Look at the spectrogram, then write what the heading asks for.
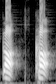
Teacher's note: क ख ये सब का उच्चारण कंठ से हो रहा है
